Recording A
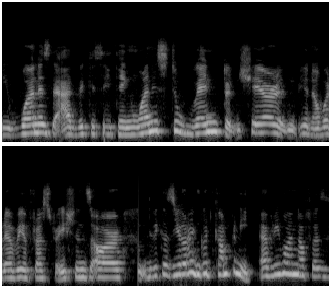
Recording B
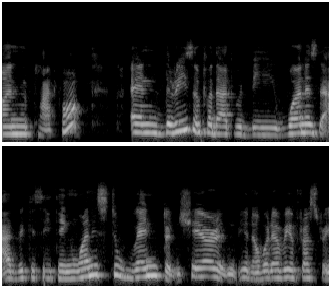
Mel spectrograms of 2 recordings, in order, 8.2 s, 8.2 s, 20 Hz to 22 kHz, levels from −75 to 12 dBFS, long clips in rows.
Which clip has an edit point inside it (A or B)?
B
